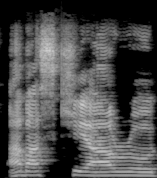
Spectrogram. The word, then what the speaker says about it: Abbas Kiarostami: We got number 45, Taste the Cherry by Abbas Kiarostami. That's how you pronounce his name.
